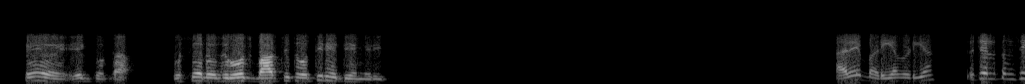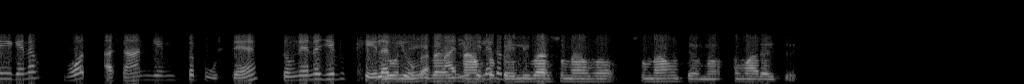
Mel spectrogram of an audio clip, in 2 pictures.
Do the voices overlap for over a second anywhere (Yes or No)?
Yes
